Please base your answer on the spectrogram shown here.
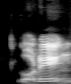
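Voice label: "goreng", Malay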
